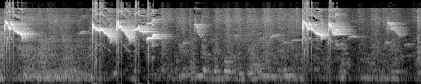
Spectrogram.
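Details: White-eye in wild-style song used as a lure to provoke rivals: high, sharp descending chirps in bursts of two or three, each sliding down steeply, with gaps between bursts and faint low murmurs beneath.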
